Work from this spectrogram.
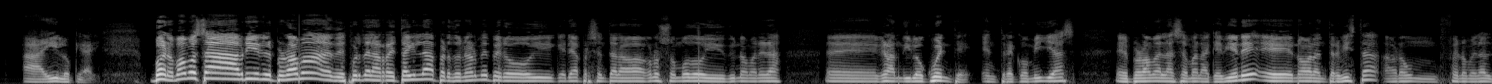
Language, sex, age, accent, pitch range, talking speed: Spanish, male, 30-49, Spanish, 145-185 Hz, 175 wpm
